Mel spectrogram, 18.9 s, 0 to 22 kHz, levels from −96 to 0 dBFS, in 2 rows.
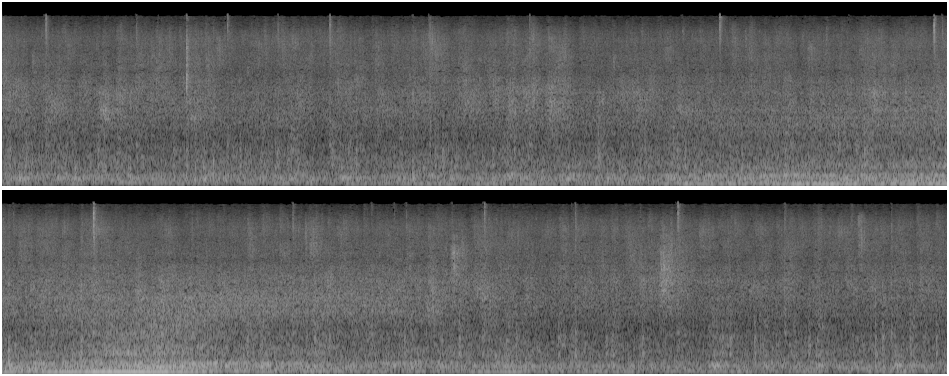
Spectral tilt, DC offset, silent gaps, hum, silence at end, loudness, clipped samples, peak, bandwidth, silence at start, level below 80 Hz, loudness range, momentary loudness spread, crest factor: -2.5 dB/octave; under 0.1%; none; none; 0 s; -34 LUFS; under 0.1%; -6 dBFS; 16.5 kHz; 0 s; -46 dBFS; 3 LU; 4 LU; 30 dB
